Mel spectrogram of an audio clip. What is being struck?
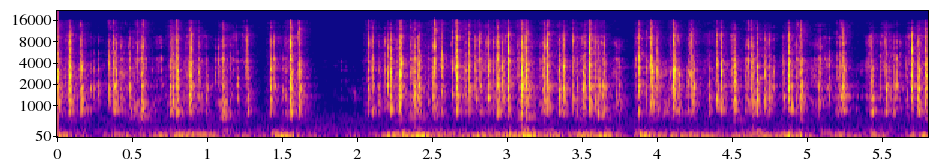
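Mechanical keyboard with plastic keycaps.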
